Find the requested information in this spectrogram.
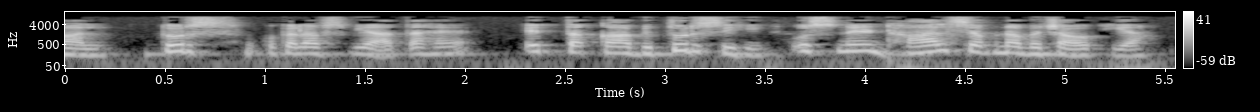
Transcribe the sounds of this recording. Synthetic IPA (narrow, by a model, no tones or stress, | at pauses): aːl | t̪ʊɾskalɐfzbʱia̰ːt̪aɦɛ | ɪt̪ːɐqaːbɪt̪ʊɾsɪɦiʊsneɖʱaːlseɐpnabɐt͡ʃaːokijaː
